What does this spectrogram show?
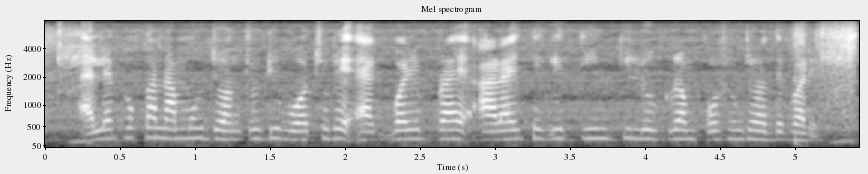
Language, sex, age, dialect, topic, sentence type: Bengali, female, 18-24, Northern/Varendri, agriculture, statement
